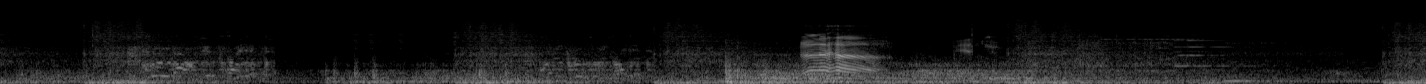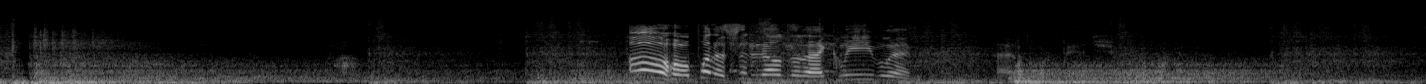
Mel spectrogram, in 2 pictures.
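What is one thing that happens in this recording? Naval guns boom and shells explode.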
